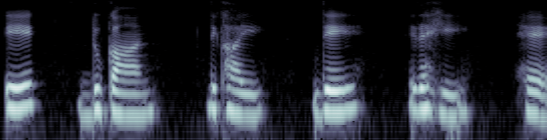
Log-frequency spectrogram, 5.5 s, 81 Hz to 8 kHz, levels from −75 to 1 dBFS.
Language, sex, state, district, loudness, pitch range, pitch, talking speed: Hindi, female, Himachal Pradesh, Shimla, -18 LUFS, 195-225 Hz, 205 Hz, 65 wpm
